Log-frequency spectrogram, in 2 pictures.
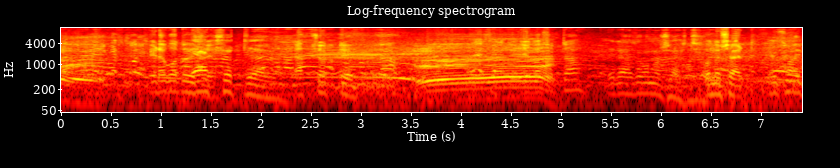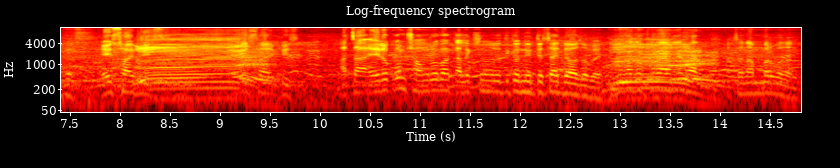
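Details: Sahiwal bull calves at a crowded market on 25 October moo repeatedly, some calls long and quavering, others short and overlapping, amid steady chatter of traders naming prices.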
